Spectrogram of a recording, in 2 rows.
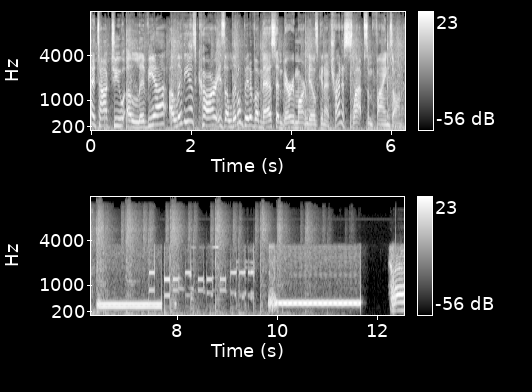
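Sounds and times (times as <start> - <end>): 
speech: 0.0 - 6.6
telephone keypad beeps: 7.3 - 9.6
telephone dial tone: 9.9 - 11.7.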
